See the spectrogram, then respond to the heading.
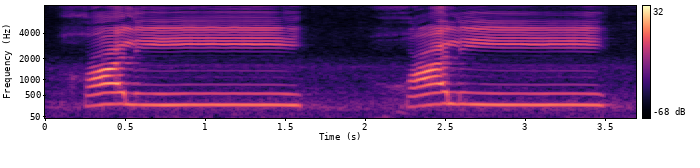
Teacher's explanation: فی الارض، فی الارض خلیفہ، خا پہ زبر، لام کے نیچے زیر اور آگے یا ساکن، تو یہ یا مدہ ہو گیا، لام کے بعد کو ہم کھینچیں گے۔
